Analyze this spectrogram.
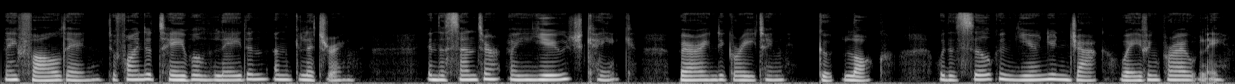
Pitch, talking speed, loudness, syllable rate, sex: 210 Hz, 135 wpm, -17 LUFS, 3.9 syllables/s, female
